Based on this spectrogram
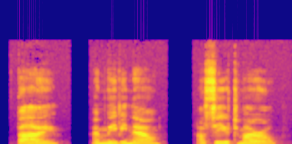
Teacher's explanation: The M and L sounds are barely said aloud, but a native speaker hears them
